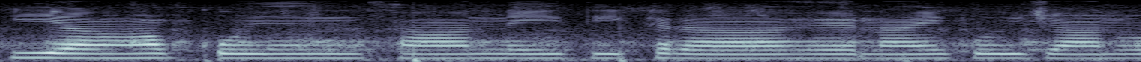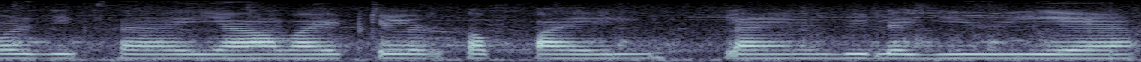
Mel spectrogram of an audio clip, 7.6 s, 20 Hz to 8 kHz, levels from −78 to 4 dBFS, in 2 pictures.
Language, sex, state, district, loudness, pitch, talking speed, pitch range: Hindi, female, Rajasthan, Bikaner, -17 LUFS, 200 Hz, 190 wpm, 200-205 Hz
